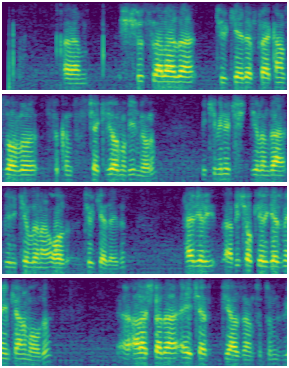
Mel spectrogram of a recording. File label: QSO; KONFERANS ODASINA SATASMALAR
